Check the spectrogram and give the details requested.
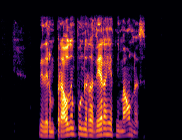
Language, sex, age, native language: Icelandic, male, 50-59, Icelandic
